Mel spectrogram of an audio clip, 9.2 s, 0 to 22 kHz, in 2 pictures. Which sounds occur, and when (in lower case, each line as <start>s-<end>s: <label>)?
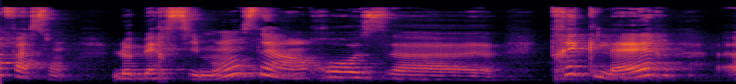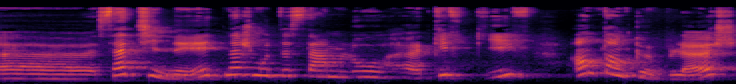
0.0s-9.2s: background noise
0.0s-0.5s: woman speaking
0.4s-0.7s: breathing
0.6s-3.0s: woman speaking
3.1s-3.3s: breathing
3.3s-4.2s: woman speaking
4.4s-7.8s: woman speaking
7.9s-8.1s: breathing
8.1s-9.2s: woman speaking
